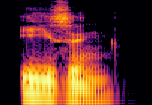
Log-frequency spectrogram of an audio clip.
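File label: "easing", British English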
